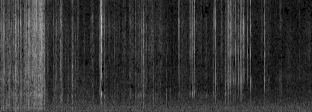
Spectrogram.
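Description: A clear plastic bag of shell-on peanuts crinkling as a hand rummages in it for about the first second, followed by scattered sharp crackles.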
